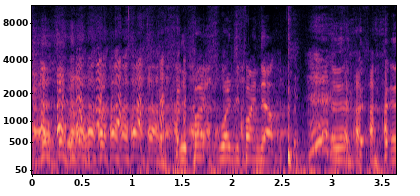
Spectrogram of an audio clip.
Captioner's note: spit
